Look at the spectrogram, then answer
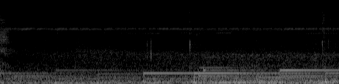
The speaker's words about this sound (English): Can you hear the crickets? That's probably, yeah. You can probably hear the crickets. I'm outside, obviously.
